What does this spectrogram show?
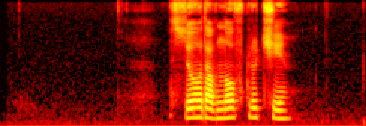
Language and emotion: Russian, neutral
